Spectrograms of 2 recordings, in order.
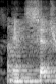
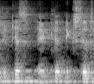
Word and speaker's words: etc.: نفس زي ده نطق اللي في كذا نطق، النطق السهل زي تقفل وتفتح الباب. Close. Close. Etc. Etc. يعني إلى آخره، ما تقولوش etc.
